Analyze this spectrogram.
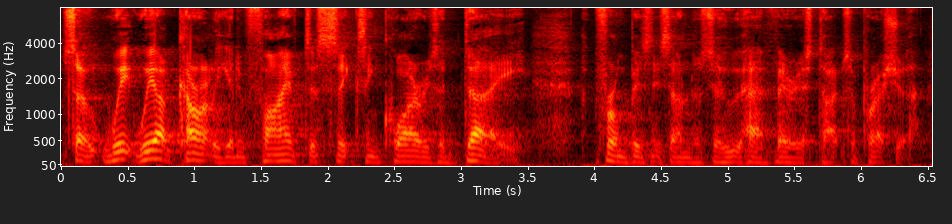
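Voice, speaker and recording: A man talks at a fairly quick pace, his voice fairly low and somewhat breathy. His pitch varies in an ordinary way, and the room echo is audible. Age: 60s. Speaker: insolvency firm chairman. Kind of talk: webinar presentation. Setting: video webinar.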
